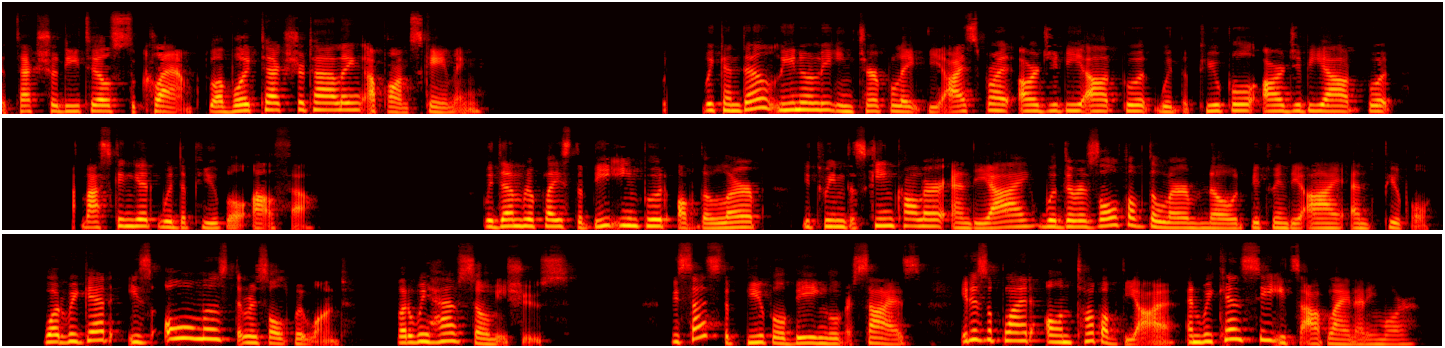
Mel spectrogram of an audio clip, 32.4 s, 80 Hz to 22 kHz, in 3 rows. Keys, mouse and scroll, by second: 0.0 alt+scroll down 1, 1.7 alt+click, 2.7 alt+middle click, 4.1 alt+right click, 4.2 alt+right click, 4.4 alt+scroll, 4.5 alt+right click, 4.7 alt+right click, 4.8 alt+right click, 5.7 alt+click, 7.7 alt+l, 7.8 alt+e, 7.9 alt+r, 8.0 alt+p, 9.0 alt+Return, 10.2 alt+click, 10.9 alt+click, 11.1 alt+click, 11.6 alt+click, 13.4 alt+right click, 13.4 alt+scroll, 13.5 alt+right click, 13.6 alt+click, 13.7 alt+click, 14.0 alt+right click, 14.1 alt+right click, 15.4 alt+click, 20.6 alt+middle click, 23.8 alt+right click, 25.3 alt+scroll, 26.8 alt+click, 28.0 alt+click, 28.7 alt+scroll up 3, 28.7 alt+KP_1, 29.0 alt+KP_Enter, 30.7 alt+KP_2, 31.0 alt+KP_Enter.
